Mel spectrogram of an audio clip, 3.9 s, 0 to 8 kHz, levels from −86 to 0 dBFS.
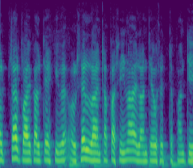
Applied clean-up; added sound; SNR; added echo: none; none; none; none.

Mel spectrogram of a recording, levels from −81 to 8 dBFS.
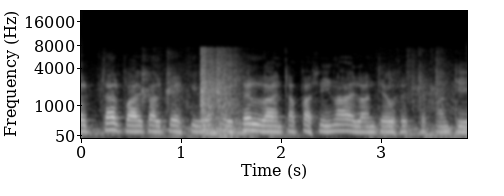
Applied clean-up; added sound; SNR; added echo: none; Sliding door / Slam; 9 dB; none.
